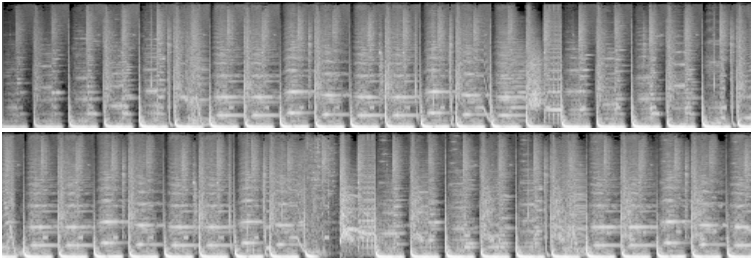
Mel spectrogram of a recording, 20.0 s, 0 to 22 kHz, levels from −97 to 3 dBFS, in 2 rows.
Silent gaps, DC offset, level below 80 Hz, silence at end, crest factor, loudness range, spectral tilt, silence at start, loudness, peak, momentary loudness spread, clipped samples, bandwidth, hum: none; 0.7%; -6 dBFS; 0 s; 4 dB; 0 LU; -4 dB/octave; 0 s; -7 LUFS; 0 dBFS; 2 LU; 4%; over 20 kHz; none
